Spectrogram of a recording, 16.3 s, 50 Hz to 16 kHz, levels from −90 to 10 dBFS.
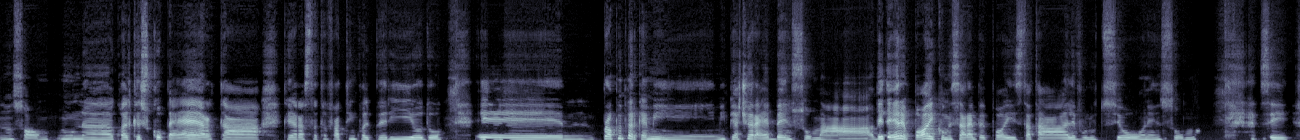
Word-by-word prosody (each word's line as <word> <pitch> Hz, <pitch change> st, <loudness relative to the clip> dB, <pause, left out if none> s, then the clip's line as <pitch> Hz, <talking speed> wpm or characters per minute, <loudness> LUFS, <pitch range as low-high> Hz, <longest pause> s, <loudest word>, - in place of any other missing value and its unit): non 185 Hz, +1 st, -7 dB
so, 170 Hz, -1 st, -5 dB
u 200 Hz, -, -8 dB
un 195 Hz, -1 st, -2 dB
qualche 200 Hz, +1 st, -1 dB
scoperta 190 Hz, -2 st, +2 dB, 0.3 s
che 210 Hz, -4 st, -9 dB
era 190 Hz, -1 st, 0 dB
stata 200 Hz, +2 st, -10 dB
fatta 195 Hz, 0 st, -6 dB
in 190 Hz, -, -2 dB
quel 190 Hz, -1 st, -5 dB
periodo, 190 Hz, -2 st, 0 dB, 0.4 s
ehm, 185 Hz, -3 st, -1 dB
proprio 260 Hz, +1 st, +3 dB
perché 255 Hz, -8 st, +1 dB
mi 180 Hz, -5 st, -3 dB
mi 190 Hz, +2 st, -5 dB
piacerebbe 195 Hz, -2 st, +1 dB
insomma 165 Hz, -, -1 dB
vedere 230 Hz, +2 st, +7 dB
poi, 240 Hz, +4 st, +7 dB
come 185 Hz, -2 st, -2 dB
sarebbe 190 Hz, 0 st, +1 dB
poi 185 Hz, -1 st, -2 dB
stata 175 Hz, -2 st, -1 dB
l'evoluzione 175 Hz, 0 st, -3 dB
insomma. 170 Hz, +1 st, -8 dB, 0.8 s
Sì. 175 Hz, -7 st, -1 dB
185 Hz, 105 wpm, -20 LUFS, 175-200 Hz, 0.8 s, vedere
